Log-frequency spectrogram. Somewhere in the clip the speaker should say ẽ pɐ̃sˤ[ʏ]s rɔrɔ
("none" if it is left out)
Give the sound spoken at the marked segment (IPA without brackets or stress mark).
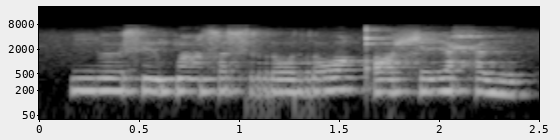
ʏ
